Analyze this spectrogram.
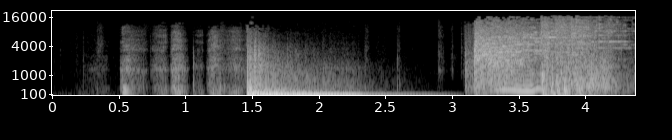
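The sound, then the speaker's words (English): Breakaway glass smashes in one loud crash, its shards ringing and clattering for over a second, after a few quick, sharp bursts. A dense, rushing noise with a wavering tone follows. “My only regret, I didn't get to jump through the breakaway glass I had installed.”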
